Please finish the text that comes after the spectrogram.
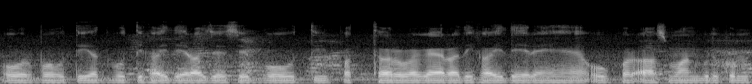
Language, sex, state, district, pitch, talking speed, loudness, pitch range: Hindi, female, Haryana, Charkhi Dadri, 90 Hz, 160 wpm, -18 LUFS, 90-95 Hz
